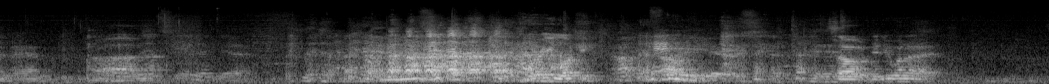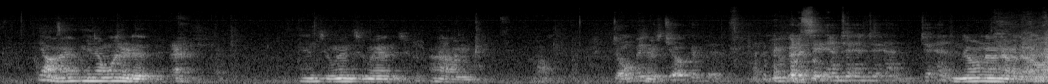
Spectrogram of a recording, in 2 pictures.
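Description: A man speaks through a microphone in an echoing hall, with animation.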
